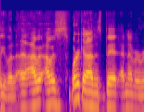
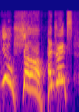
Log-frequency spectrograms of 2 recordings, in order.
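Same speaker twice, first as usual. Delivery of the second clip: very high, loud, furious protest; mad yelling; 5 dB louder than usual. Retold or imitated. Drunk guitarist scolding the manager over [name], mad yelling. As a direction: act out losing your temper over the music.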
